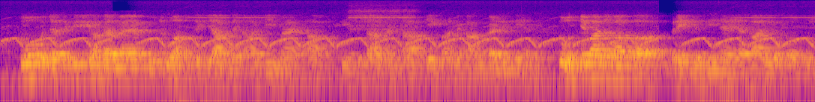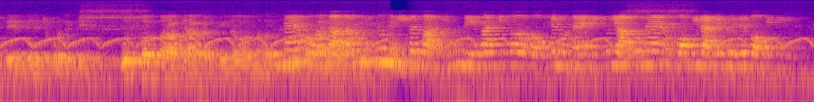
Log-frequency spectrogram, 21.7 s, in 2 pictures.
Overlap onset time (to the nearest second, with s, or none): 15 s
